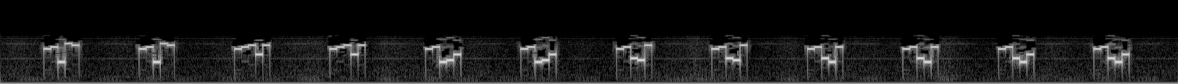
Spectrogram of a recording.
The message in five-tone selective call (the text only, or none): 89110 89110 89050 89050 89125 89125 89320 89320 89319 89319 89315 89315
